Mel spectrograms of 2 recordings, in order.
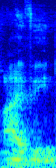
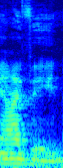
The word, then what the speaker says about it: Iovine: I think it's pronounced Iovine. Jimmy Iovine. I'm pretty sure it's right.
